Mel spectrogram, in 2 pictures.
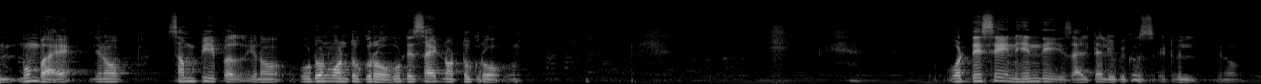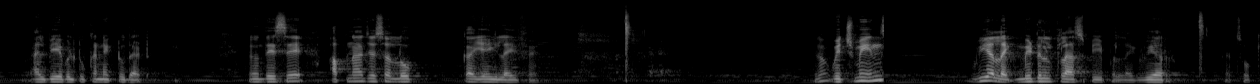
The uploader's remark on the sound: ministering at HISnearness Church, Bangalore at the Celebration Service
